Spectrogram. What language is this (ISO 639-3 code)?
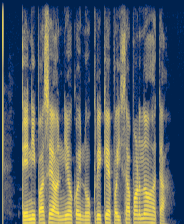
guj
